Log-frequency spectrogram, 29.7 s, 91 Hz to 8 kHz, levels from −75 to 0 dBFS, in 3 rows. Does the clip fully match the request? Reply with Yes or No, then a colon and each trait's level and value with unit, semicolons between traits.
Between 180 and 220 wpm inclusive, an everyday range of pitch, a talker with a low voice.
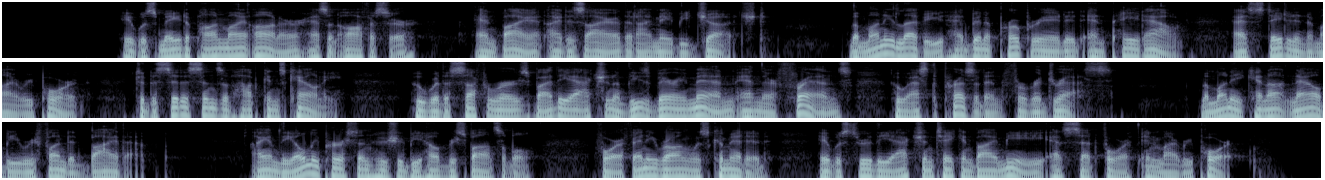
Yes: average, 195 wpm; average, 3.6 semitones; very low, 80 Hz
